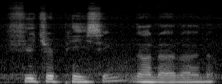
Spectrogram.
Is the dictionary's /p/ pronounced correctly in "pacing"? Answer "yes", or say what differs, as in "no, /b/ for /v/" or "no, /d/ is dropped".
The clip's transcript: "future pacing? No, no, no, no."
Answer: yes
